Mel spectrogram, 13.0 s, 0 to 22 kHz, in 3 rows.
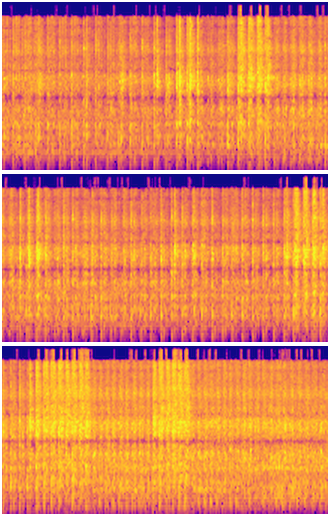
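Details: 1945 John Deere H two-cylinder tractor, not started in 20+ years, carburetor and magneto cleaned, started despite bad starter: uneven pop-pop chug about four a second, picking up steadily; running fine.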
